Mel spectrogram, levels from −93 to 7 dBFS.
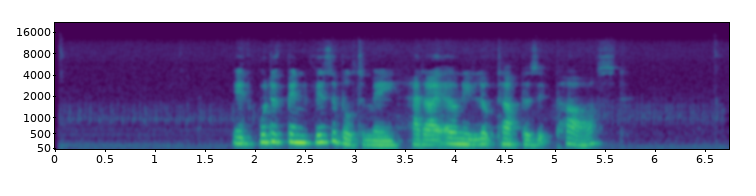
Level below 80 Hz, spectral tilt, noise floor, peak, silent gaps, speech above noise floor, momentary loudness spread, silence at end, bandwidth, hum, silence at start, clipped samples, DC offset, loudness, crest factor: -62 dBFS; -7.5 dB/octave; -60 dBFS; -8 dBFS; none; 39 dB; 12 LU; 1.2 s; 10.5 kHz; none; 1.8 s; under 0.1%; under 0.1%; -22 LUFS; 16 dB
